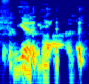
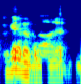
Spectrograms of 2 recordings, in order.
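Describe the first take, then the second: First: Lightly put-on New York accent. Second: Said in the usual way. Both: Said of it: "slide into my New York accent".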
